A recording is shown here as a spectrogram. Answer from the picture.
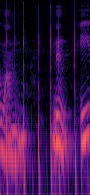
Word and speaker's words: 왕릉: 그 다음에 왕릉은 앞에 나와 있는 이 이응 받침 때문에 뒤에 있는 리을이 니은으로 바뀌죠. 그래서 왕능이 되겠습니다.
